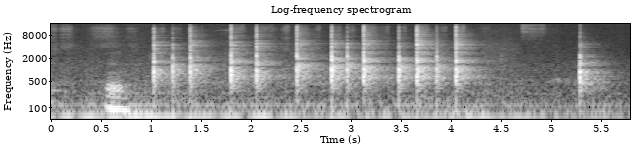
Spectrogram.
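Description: Chalk tapping and scraping on a chalkboard as a circuit diagram is drawn: a run of sharp clicks, about three a second, then one more near the end.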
